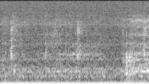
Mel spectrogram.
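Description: Near silence: faint room tone with a steady low hum and a few faint ticks about half a second apart.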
